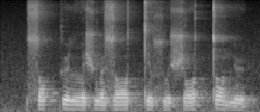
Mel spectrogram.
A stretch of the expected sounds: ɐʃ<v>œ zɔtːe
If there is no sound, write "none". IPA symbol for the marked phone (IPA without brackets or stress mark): w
